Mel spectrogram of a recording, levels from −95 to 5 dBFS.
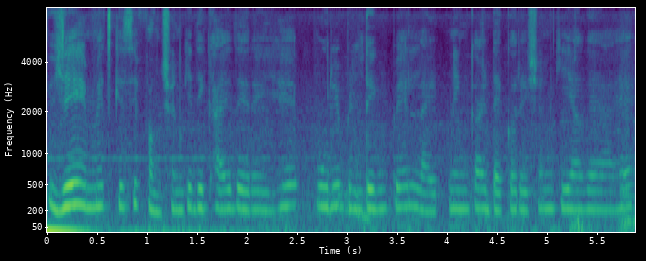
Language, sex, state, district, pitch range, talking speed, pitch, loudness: Hindi, female, Bihar, Sitamarhi, 210-235 Hz, 185 wpm, 220 Hz, -32 LUFS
